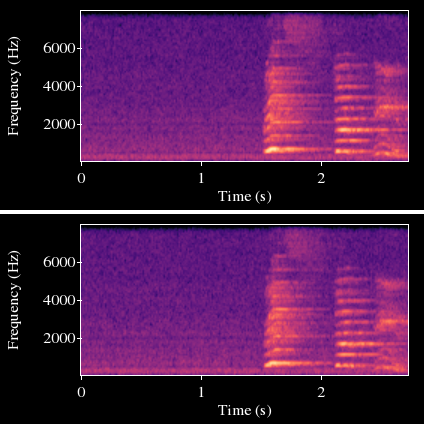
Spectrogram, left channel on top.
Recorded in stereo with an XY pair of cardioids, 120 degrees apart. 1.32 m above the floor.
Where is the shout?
55° left, 1.6 m.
